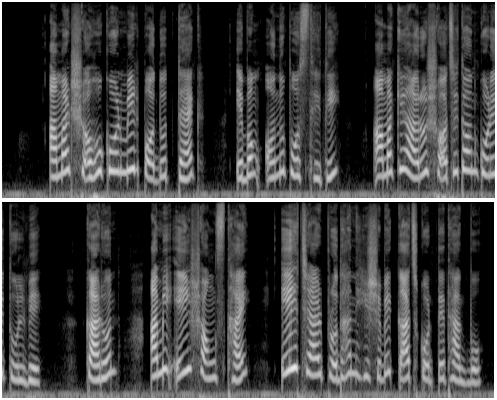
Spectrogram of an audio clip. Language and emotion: Bengali, sad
